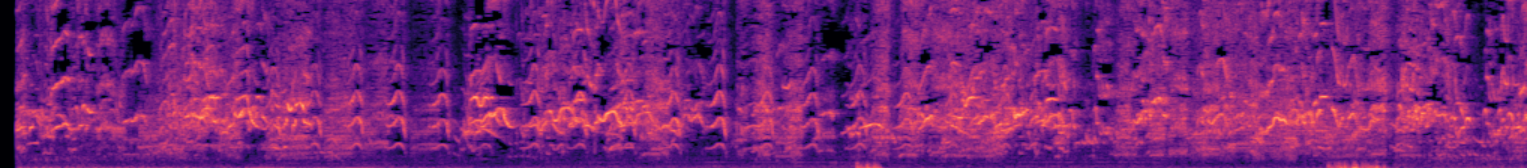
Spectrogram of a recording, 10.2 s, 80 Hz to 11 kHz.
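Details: Many rainbow lorikeets (Trichoglossus moluccanus) feeding at a restaurant on Tamborine Mountain, Gold Coast, Australia, 25 November 2016, screech and chatter at once: a dense continuous wash of shrill, harsh squawks, with a low steady hum and two brief thumps.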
